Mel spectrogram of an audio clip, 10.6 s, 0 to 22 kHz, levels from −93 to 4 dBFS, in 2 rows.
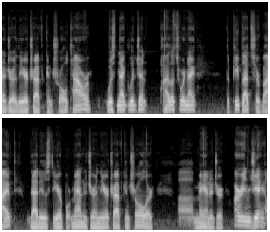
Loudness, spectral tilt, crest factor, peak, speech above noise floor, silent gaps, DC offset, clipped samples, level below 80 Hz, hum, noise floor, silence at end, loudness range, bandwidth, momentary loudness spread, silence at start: -23 LUFS; -6 dB/octave; 18 dB; -6 dBFS; 37 dB; none; under 0.1%; under 0.1%; -40 dBFS; none; -59 dBFS; 0 s; 2 LU; 15 kHz; 9 LU; 0 s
